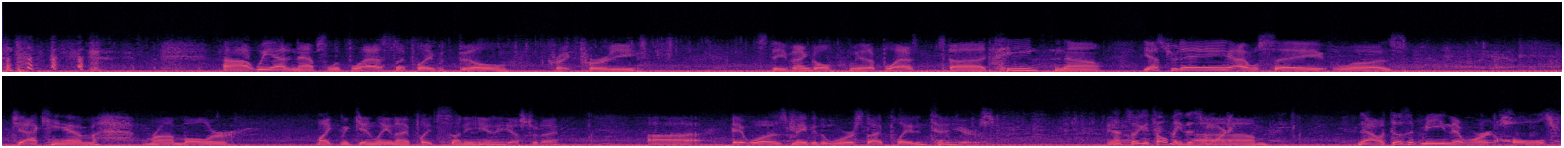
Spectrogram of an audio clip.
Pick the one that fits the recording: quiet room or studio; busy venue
busy venue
